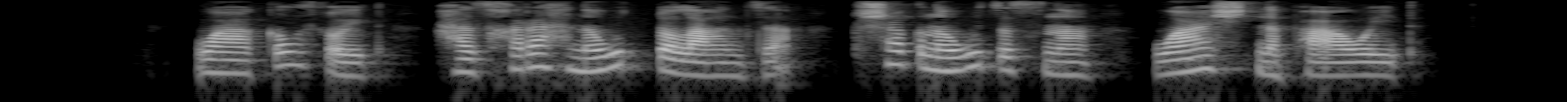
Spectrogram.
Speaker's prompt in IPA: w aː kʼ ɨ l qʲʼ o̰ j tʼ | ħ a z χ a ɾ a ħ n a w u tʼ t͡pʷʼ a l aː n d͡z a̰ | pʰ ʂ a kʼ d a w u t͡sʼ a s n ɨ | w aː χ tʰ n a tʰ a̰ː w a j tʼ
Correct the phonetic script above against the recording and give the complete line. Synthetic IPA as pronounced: w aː kʼ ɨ l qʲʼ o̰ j tʼ | ħ a z χ a ɾ a ħ n a w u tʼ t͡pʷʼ a l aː n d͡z a̰ | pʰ ʂ a kʼ n a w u t͡sʼ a s n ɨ | w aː ʃ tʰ n a pʰ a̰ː w e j tʼ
